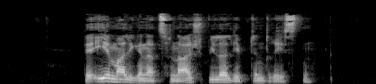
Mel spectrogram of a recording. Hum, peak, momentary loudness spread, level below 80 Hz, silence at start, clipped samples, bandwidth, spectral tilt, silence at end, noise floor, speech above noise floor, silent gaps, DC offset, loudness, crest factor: none; 0 dBFS; 9 LU; -50 dBFS; 0.85 s; under 0.1%; 12 kHz; -3 dB/octave; 0.65 s; -60 dBFS; 43 dB; none; under 0.1%; -16 LUFS; 20 dB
